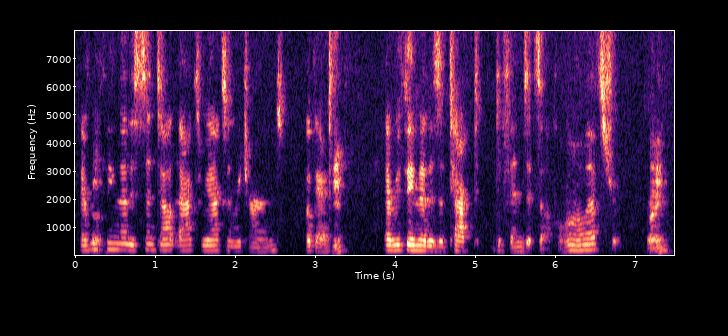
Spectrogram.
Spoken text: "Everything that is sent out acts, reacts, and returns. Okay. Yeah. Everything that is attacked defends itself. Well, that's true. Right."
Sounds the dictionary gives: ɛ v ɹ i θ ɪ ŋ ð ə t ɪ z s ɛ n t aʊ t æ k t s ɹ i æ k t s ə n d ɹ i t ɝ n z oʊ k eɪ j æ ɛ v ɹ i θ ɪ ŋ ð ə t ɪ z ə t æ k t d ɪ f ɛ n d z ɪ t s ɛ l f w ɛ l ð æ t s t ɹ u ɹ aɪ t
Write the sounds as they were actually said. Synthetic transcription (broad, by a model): ɛ v ɹ i θ ɪ ŋ ð ə t ɪ z s ɛ n t aʊ t æ k t s ɹ i æ k t s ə n ɹ i t ɝ n z oʊ k eɪ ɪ ɛ v ɹ i θ ɪ ŋ ð ə t ɪ z ə t æ k t d ɪ f ɛ n d z ɪ t s ɛ l f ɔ ð æ t s t ɹ u ɹ aɪ t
